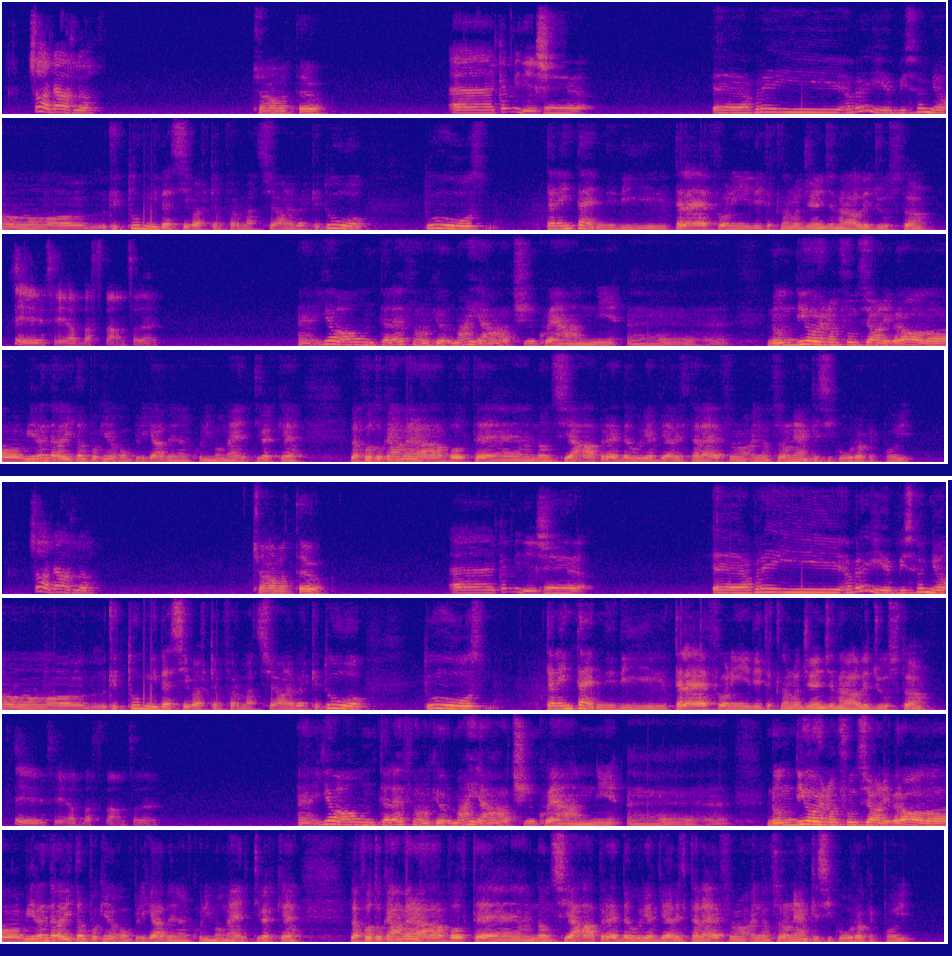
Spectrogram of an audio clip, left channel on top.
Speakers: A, on the left (about 55°); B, on the right (about 55°).
A: Ciao Carlo,
B: Ciao Matteo,
A: Eh, che mi dici?
B: Eh, eh, avrei, avrei bisogno che tu mi dessi qualche informazione perché tu, tu s- te ne intendi di telefoni, di tecnologia in generale, giusto?
A: Sì, sì, abbastanza. dai.
B: Eh, io ho un telefono che ormai ha 5 anni. eh, non dico che non funzioni, però mi rende la vita un pochino complicata in alcuni momenti perché la fotocamera a volte non si apre, e devo riavviare il telefono e non sono neanche sicuro che poi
